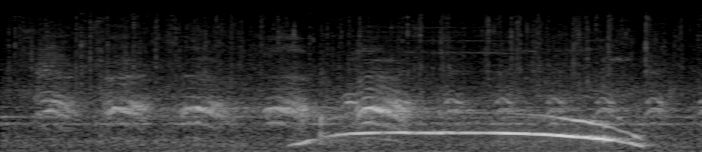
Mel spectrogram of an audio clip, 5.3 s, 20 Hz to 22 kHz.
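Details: Gray wolf (Kinako, 11-year-old mother of a zoo pack) howls alone in starting heavy snow, set off by a distant ambulance siren, glancing back; one long, smooth note rising, holding, then sliding down; other wolves silent. December 22, 2011.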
